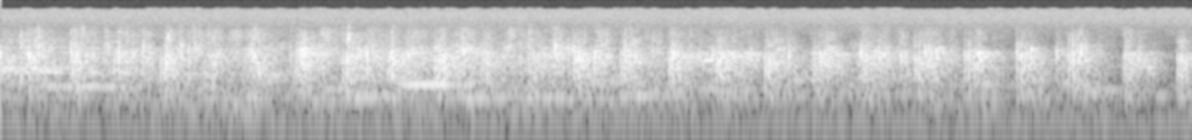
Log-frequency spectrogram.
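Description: Crowd of children applauding at the end of a song, with a few voices calling out; the clapping dies away near the end.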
